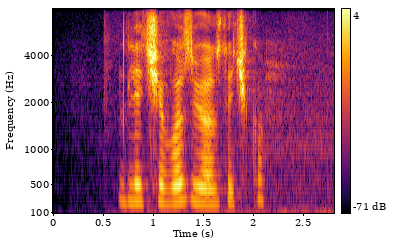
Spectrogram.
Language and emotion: Russian, neutral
